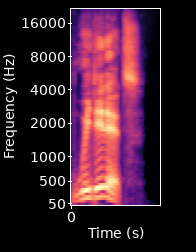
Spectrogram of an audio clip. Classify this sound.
Speech > Solo speech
